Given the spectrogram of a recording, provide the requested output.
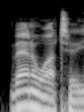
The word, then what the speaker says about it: Vanuatu: And which is part of the, how do you say this? Vanuatu? – Vanuatu, yes.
